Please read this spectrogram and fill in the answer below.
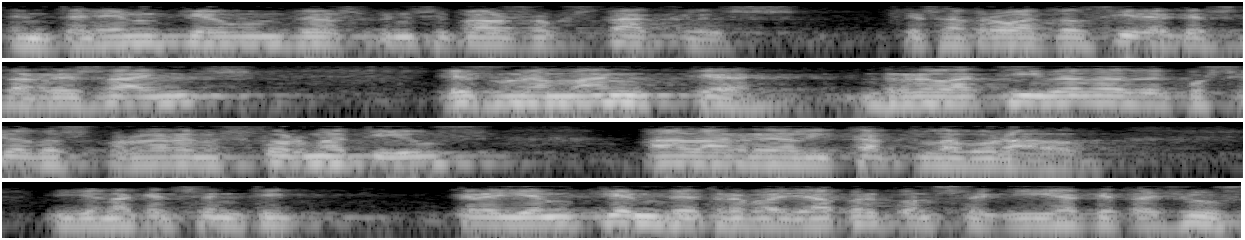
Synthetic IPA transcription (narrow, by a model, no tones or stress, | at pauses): ənt̪ənɛmkəund̪əlˠspɾinsipalˠzopst̪akləs | kəsat̪ɾoβat̪əlˠfiðakɛzd̪ərezaɲz | ezunəmaŋkərelat̪iβ̞əðəðekosioðəlˠspɾoɣɾaməsfuɾmat̪iwz | ələrealit̪at̪ləβ̞oɾa̰lˠ | iənakɛt̪sent̪it̪̚kɾejɛmkemd̪ət̪ɾeβ̞aʎapəɾkonseɣiakɛt̪aʒus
